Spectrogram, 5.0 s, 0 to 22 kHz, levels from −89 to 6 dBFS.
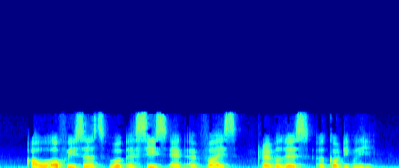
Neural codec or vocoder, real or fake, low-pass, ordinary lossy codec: codec, 16 kHz, 0.3 kbps, FocalCodec; fake; 7.2 kHz; MP3, 32 kbps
